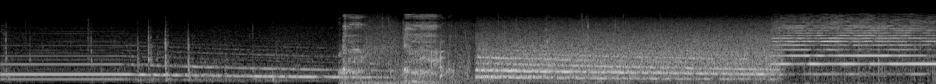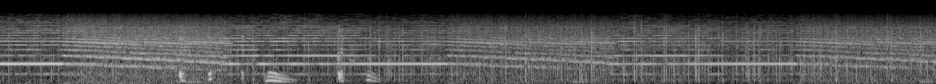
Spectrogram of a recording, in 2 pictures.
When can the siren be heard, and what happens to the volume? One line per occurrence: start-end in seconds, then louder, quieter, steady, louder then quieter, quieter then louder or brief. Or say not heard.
0.0-18.6 louder then quieter.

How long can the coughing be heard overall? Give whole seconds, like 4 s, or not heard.
3 s.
